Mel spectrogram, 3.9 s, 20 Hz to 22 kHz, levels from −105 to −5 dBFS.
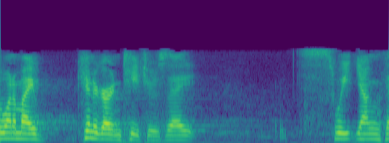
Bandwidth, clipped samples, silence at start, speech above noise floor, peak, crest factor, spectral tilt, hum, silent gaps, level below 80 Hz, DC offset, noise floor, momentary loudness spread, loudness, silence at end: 5.4 kHz; under 0.1%; 0 s; 34 dB; -10 dBFS; 20 dB; -6.5 dB/octave; none; none; -66 dBFS; under 0.1%; -62 dBFS; 14 LU; -29 LUFS; 0 s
